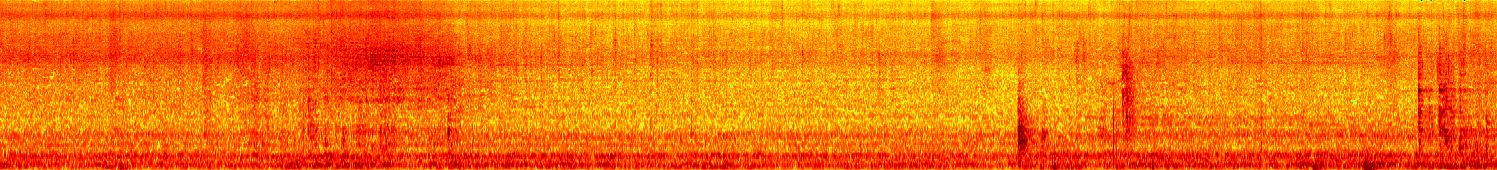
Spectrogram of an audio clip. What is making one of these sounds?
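Steaks sizzle steadily in a hot pan.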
